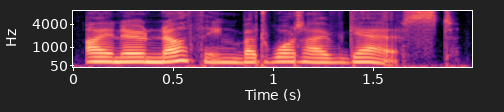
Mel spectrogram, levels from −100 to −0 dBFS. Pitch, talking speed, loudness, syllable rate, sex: 195 Hz, 210 wpm, -16 LUFS, 5.5 syllables/s, female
